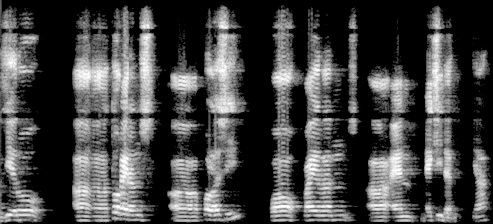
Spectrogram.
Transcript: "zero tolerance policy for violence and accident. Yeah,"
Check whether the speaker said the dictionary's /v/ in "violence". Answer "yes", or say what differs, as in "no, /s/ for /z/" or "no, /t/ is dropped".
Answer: no, /p/ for /v/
